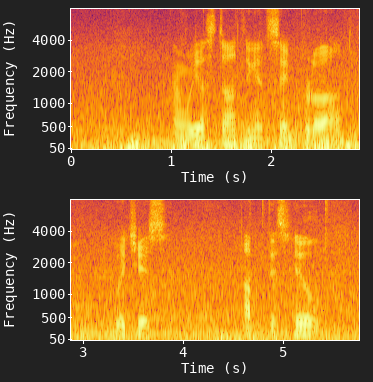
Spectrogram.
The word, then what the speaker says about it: Saint Brelade: So that's why it's "Saint Brelade" and not "Saint Brelade."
